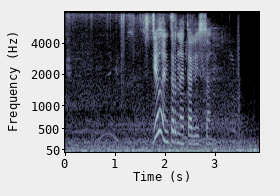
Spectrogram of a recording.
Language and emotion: Russian, neutral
